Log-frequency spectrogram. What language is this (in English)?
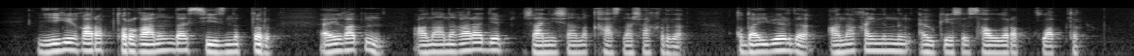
Kazakh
